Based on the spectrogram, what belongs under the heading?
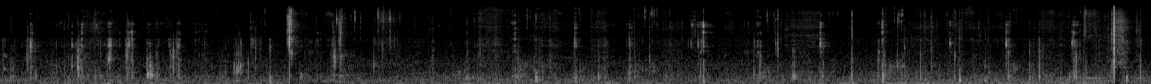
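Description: Chewing with the mouth closed: soft, scattered, irregular mouth clicks and smacks.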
